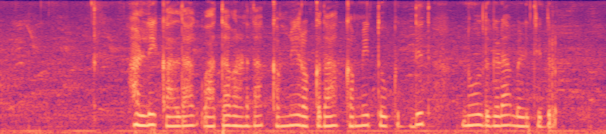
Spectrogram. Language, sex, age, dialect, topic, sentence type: Kannada, female, 18-24, Northeastern, agriculture, statement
